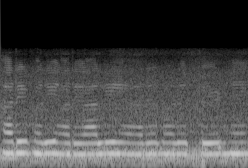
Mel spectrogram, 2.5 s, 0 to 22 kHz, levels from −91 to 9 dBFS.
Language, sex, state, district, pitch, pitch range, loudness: Hindi, female, Jharkhand, Sahebganj, 245 Hz, 240-250 Hz, -20 LUFS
